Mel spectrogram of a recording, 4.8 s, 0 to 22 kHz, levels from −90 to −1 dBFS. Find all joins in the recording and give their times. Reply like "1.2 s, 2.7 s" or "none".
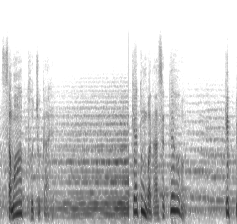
2.6 s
